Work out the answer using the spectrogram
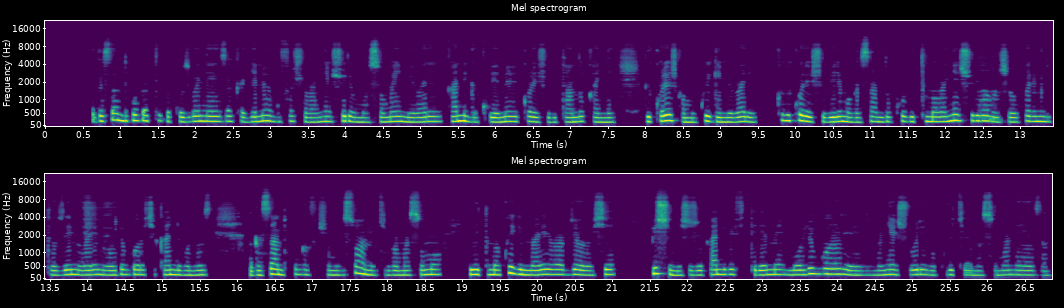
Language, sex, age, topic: Kinyarwanda, female, 25-35, education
